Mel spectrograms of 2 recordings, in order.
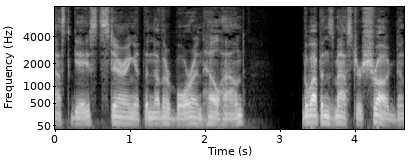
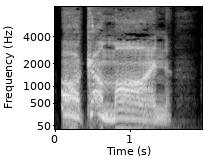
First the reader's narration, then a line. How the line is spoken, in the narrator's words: hollered Bert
